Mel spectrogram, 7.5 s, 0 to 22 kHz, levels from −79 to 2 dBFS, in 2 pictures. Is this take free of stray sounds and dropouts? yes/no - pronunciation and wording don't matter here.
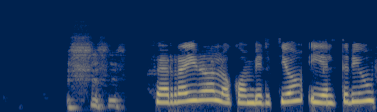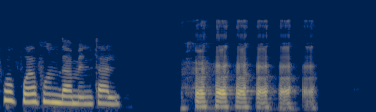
no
